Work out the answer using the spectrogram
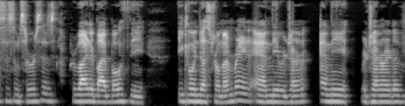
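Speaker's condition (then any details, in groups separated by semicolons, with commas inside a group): Spastic cerebral palsy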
